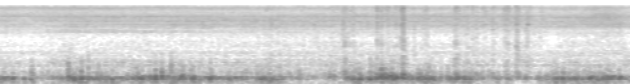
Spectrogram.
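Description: Motorcycle engine running while riding, heard from the rider's position with road and wind noise; the level swells and dips.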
